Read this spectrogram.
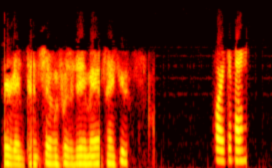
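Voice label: Sheriff West County, scanner audio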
